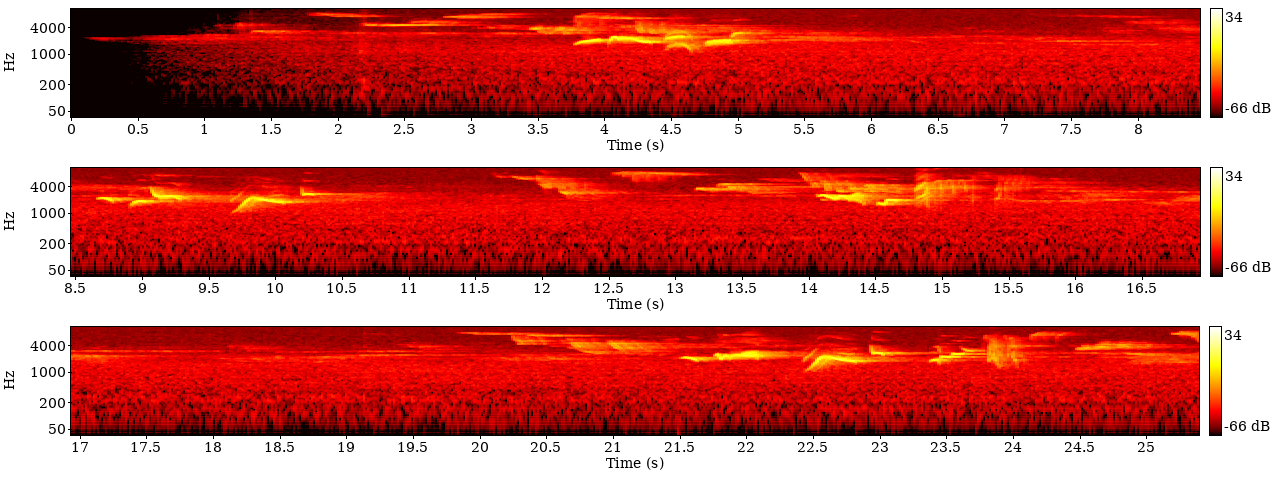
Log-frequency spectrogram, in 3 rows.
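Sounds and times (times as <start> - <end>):
Common blackbird singing: 2.2 - 5.3, 7.7 - 10.5, 13.2 - 17.2, 20.2 - 25.3.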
